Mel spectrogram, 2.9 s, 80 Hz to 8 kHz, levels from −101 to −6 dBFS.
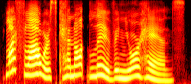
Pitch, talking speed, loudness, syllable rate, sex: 270 Hz, 145 wpm, -16 LUFS, 3.4 syllables/s, female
